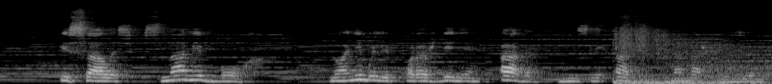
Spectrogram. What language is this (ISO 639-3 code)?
rus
